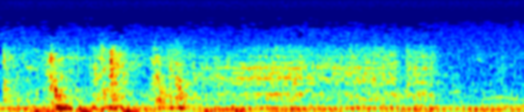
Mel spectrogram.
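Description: A heavy door creaks and grinds open as people get it open, with a low, rumbling scrape that drags on steadily for a couple of seconds, with no voices.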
